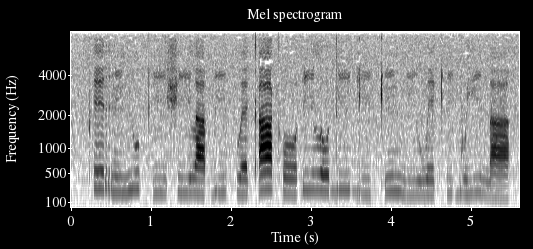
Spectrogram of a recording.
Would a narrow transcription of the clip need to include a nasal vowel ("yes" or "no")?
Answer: yes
